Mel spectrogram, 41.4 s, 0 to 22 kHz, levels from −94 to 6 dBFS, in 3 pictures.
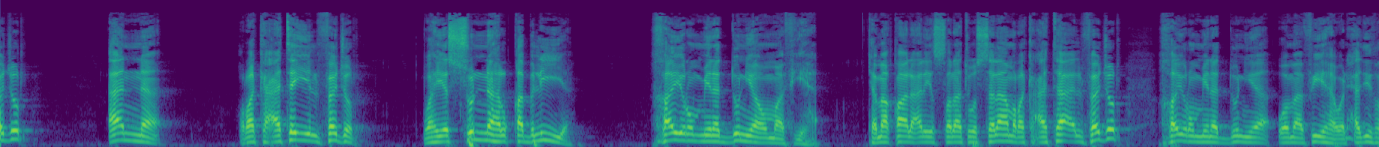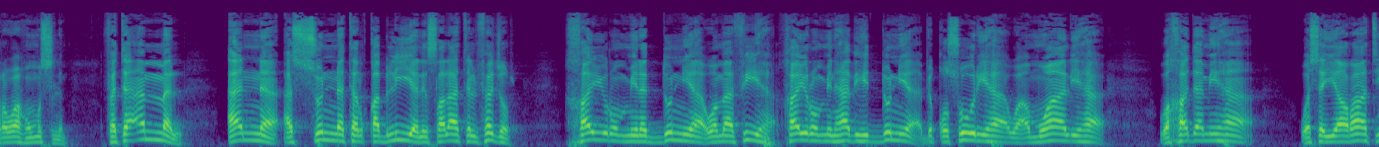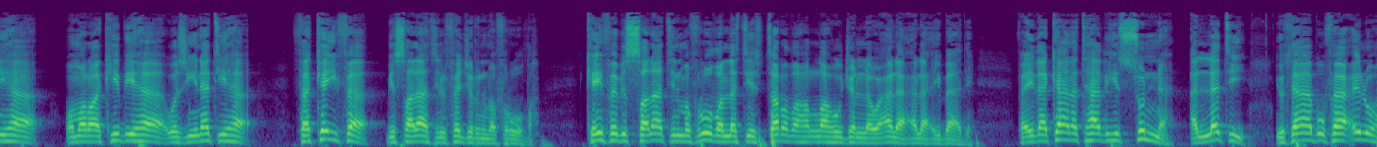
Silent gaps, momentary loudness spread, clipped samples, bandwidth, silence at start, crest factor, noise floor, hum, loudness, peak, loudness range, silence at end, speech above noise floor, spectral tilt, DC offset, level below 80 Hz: none; 8 LU; under 0.1%; 15.5 kHz; 0 s; 16 dB; -71 dBFS; none; -19 LUFS; -4 dBFS; 2 LU; 0 s; 53 dB; -4.5 dB/octave; under 0.1%; -48 dBFS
